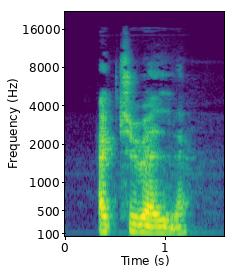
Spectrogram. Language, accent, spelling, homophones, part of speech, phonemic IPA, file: French, Canada, actuelles, actuel / actuelle / actuels, adjective, /ak.tɥɛl/, LL-Q150 (fra)-actuelles.wav
- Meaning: feminine plural of actuel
